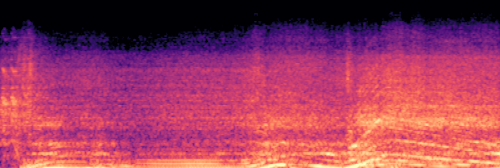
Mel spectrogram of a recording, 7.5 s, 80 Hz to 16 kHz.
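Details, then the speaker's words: Swapped-in J32 engine with a new Stage 3 clutch, de-capped 390cc injectors and a retuned fuel map for good air-fuel ratios: clean throttle blips that climb and fall quickly with no stumble, popping or misfire; quick response, revs crisply and sounds healthy. "oh yeah as you can hear it sounds pretty good definitely has quick response and it pulls really hard"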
